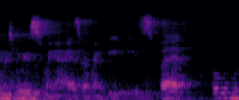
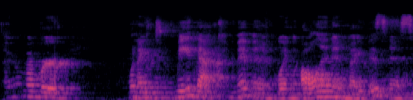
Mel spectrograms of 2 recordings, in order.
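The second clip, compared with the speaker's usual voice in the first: usual speaking voice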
